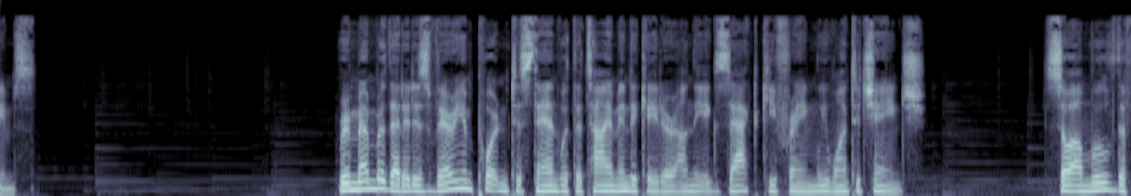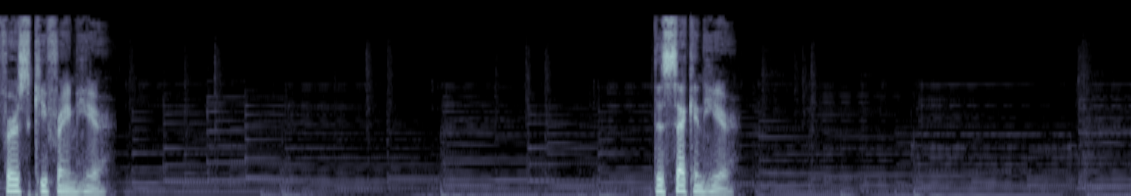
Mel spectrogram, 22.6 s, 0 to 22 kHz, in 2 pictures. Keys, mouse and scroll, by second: 1.1 u, 3.0 scroll up 1, 3.3-4.3 middle click, 4.9-5.9 click, 6.2-6.8 middle click, 9.3 click, 9.9 shift+Left, 11.7 shift+Right, 13.0-14.9 click, 15.0-15.7 middle click, 18.0 shift+Left, 19.0 shift+Right, 19.4 shift+Left, 20.7-21.6 click, 21.9-22.6 middle click.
